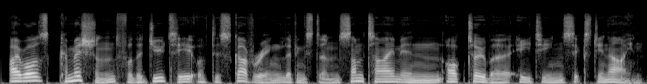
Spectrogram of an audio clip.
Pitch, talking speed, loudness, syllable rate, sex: 110 Hz, 140 wpm, -18 LUFS, 5.3 syllables/s, male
